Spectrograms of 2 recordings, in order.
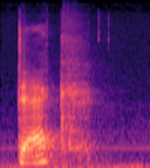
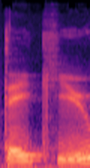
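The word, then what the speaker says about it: Deque: and you can see this implements deck by the way it's not day queue which that's how I read it at first and queue and if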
